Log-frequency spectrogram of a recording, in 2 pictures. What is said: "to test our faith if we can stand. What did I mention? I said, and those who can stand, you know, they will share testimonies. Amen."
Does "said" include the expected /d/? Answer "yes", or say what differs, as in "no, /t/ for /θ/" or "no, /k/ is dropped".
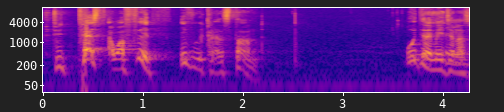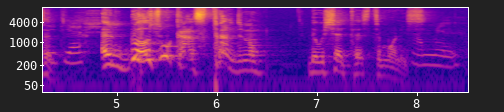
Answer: no, /d/ is dropped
